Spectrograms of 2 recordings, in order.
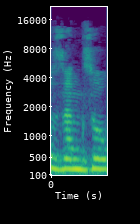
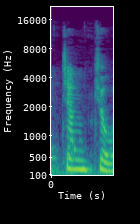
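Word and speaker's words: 郑州: इसका नाम है चंचोल हम पाकिस्तान में थे तब हम इसको जंजो बोलते थे लेकिन एस बेसिक जो इसकी प्रोनाउंस है वो है चंग चो ठीक है तो चंचिया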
